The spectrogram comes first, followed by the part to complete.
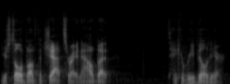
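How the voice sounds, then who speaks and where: A man co-hosting a casual football podcast, trading quick banter and introducing the games. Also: sits low, vocal fry, a bit bright. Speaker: podcast co-host, football analyst. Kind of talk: casual sports podcast chat.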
